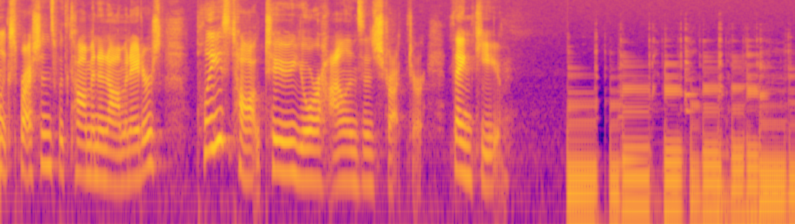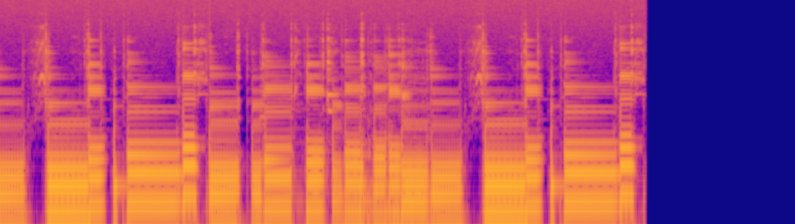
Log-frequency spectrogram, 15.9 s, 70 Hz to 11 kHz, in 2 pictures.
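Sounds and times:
instrumental music with plucked notes: 5.7s - 14.4s.

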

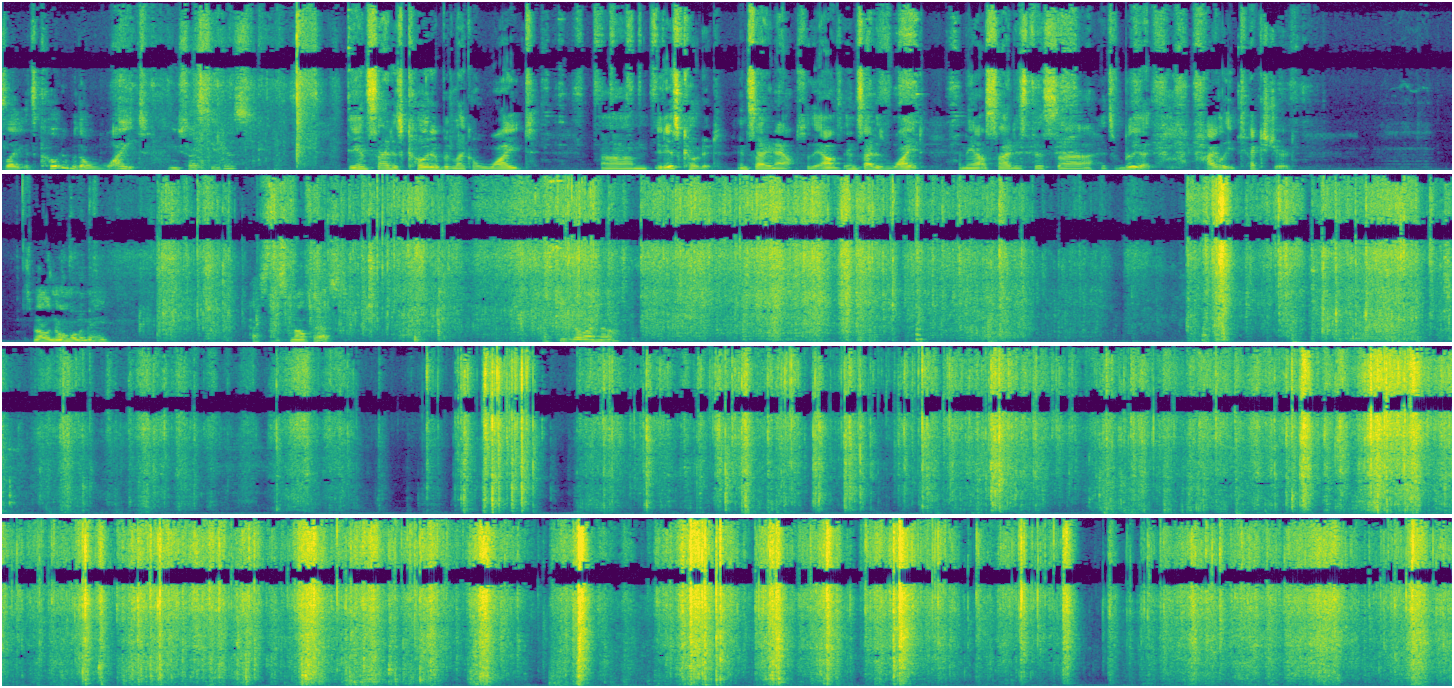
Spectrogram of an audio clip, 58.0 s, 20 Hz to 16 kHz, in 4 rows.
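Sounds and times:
packing material rustling: 0.3s - 3.8s, 15.5s - 58.0s.

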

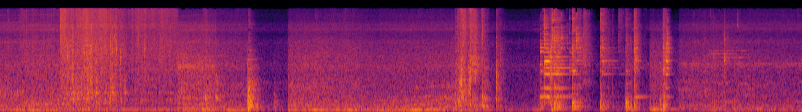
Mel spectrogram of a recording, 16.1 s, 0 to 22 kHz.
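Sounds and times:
ice cubes clinking in glass pitcher: 1.2s - 3.6s.

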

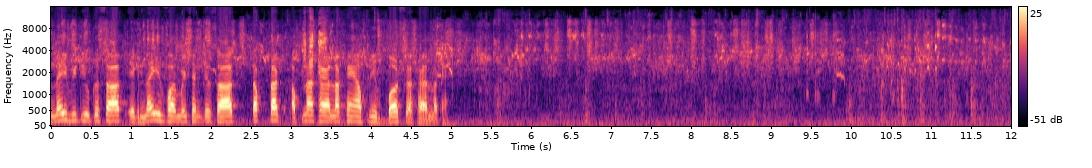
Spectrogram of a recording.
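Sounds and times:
budgerigars chirping and squawking: 0.0s - 12.0s.

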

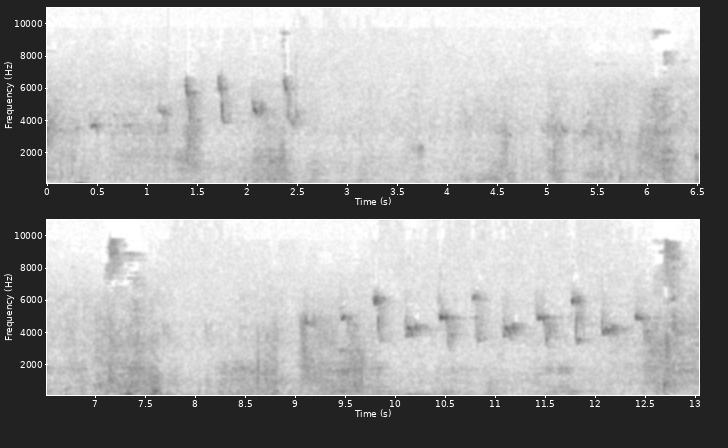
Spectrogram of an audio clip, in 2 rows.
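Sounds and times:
insect buzzing: 7.0s - 13.0s.

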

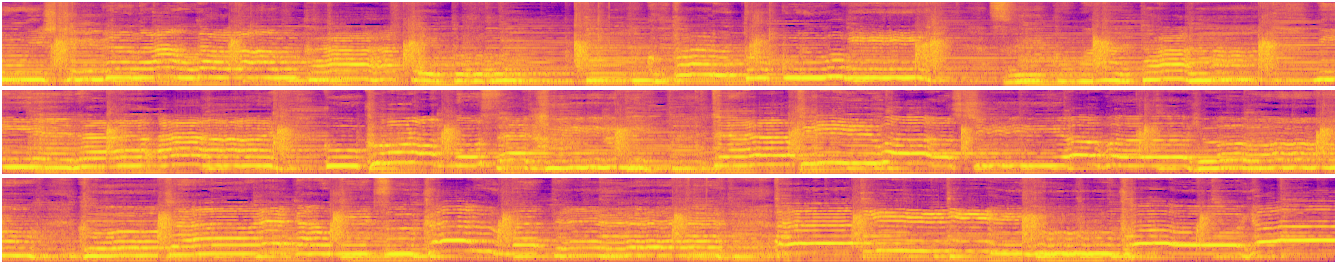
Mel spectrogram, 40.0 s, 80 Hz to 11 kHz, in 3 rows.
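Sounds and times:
acoustic guitar strumming: 0.0s - 39.9s
woman singing: 0.0s - 39.9s.

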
